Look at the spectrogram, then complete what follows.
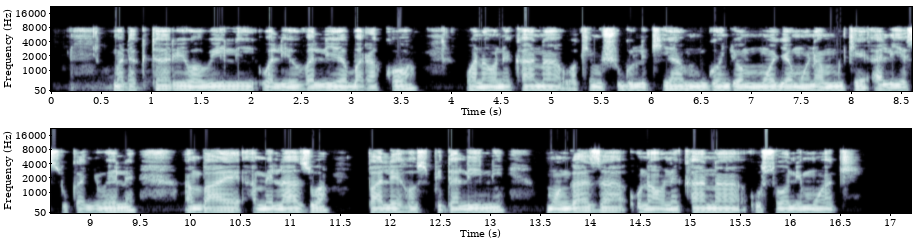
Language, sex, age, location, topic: Swahili, male, 18-24, Kisii, health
